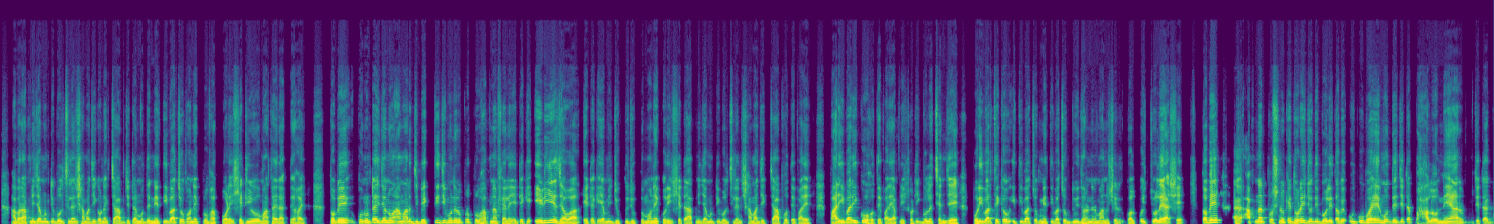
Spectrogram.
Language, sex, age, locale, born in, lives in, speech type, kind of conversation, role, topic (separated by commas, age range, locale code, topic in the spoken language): Bengali, male, 40-44, bn-BD, Bangladesh, Bangladesh, conversation, podcast, guest, কীভাবে ব্যর্থতাকে শেখার সুযোগ হিসেবে দেখা যায়?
